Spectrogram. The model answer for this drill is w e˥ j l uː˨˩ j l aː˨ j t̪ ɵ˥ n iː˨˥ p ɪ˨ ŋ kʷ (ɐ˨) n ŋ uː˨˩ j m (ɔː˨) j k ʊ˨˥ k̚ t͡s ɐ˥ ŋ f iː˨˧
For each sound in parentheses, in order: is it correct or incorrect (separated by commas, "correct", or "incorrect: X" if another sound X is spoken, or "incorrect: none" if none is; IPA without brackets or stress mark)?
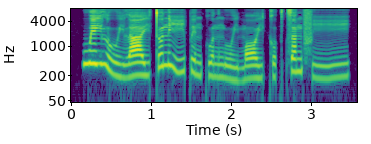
correct, correct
